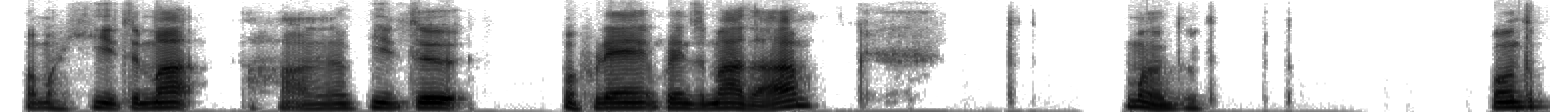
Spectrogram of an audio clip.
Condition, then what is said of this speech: Stuttering. I'm a medical doctor who stutters.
